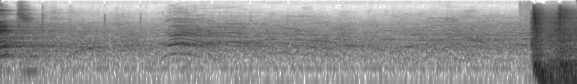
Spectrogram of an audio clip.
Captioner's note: audience chattering; upbeat music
